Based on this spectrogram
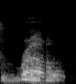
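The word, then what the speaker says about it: rho: be the lower case lowercase greek r pronounced row and this stands in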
